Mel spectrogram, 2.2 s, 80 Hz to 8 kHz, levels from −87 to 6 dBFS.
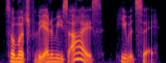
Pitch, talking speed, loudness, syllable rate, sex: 175 Hz, 245 wpm, -20 LUFS, 5.7 syllables/s, female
